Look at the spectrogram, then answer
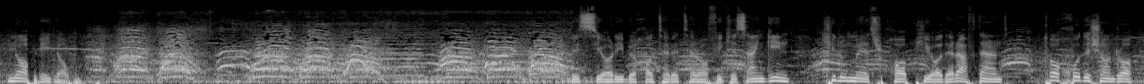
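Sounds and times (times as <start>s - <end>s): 
speech: 0.1s - 4.6s, 5.7s - 11.4s
steady roar of crowd noise: 0.4s - 11.4s
huge crowd of mourners chanting: 0.8s - 9.0s.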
